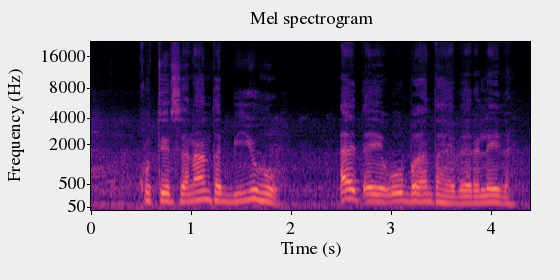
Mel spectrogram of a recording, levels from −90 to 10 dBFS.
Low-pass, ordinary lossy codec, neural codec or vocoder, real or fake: none; none; vocoder, 44.1 kHz, 128 mel bands, Pupu-Vocoder; fake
